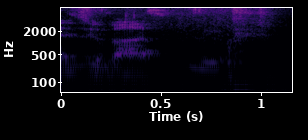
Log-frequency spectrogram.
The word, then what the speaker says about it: Zubac: Yeah, Zubac. Zubac. That's how it's pronounced. They got the little tilde over the C.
